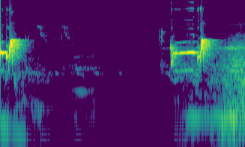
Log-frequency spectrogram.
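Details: Bar-winged prinia singing actively, recorded as a master for training songbirds: a short burst of sharp high chirps, a pause of nearly two seconds, then a second louder chirping phrase ending in a buzzy trail.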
